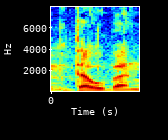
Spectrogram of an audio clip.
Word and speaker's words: Douban: Douban. Daoban, Daoban, ça se prononce aussi.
